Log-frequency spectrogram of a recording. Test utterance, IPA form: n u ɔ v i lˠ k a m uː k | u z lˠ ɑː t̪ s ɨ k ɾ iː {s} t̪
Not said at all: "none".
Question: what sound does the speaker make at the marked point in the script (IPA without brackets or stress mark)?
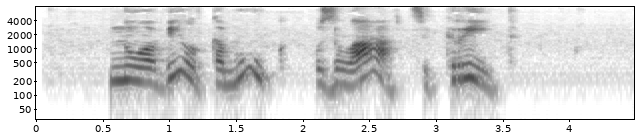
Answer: none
